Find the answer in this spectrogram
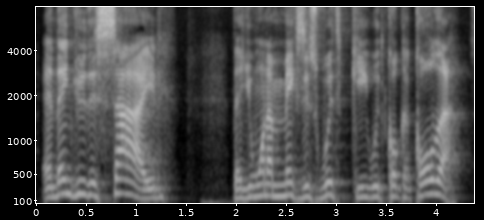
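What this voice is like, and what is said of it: Speaks with an accent. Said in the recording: “Sorry for my accent.”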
